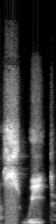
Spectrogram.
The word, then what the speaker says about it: suite: ยอด มาก ๆ เลย อีก รอบ นะ มัน อ่าน ว่า sweet นะ ครับ ไม่ ใช่ ห้อง สูตร นะ มัน คือ sweet นั่น เอง ครับ ส่วน คำ ๆ นี้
